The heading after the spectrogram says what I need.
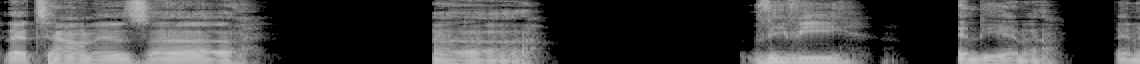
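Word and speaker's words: Vevay: Indiana and that that town is uh uh vivv Indiana and it's spelled v v a y and a lot of people come into the town and say Vive and that's not how it's pronounced however there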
